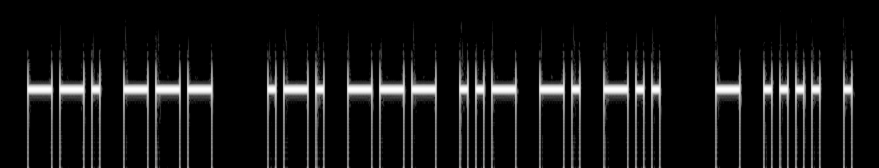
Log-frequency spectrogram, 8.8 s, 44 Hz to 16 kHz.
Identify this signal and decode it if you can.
Morse code, heard as a keyed tone, about 15 wpm, 700 Hz. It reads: GO ROUND THE
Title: Sentences from Top 600 Words 15wpm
